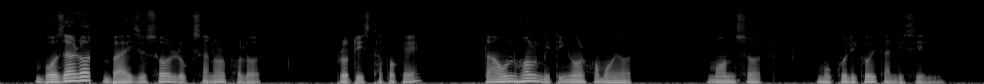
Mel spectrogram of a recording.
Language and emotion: Assamese, sad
